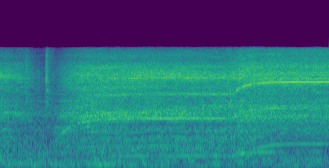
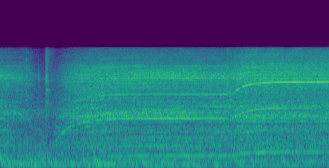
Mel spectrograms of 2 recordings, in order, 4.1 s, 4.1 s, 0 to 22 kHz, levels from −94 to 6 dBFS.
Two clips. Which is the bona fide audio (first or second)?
second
